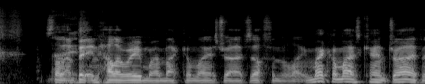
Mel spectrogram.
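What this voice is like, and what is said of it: Usual voice. Nothing is said of it.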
